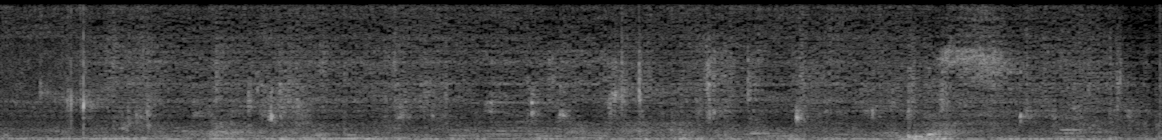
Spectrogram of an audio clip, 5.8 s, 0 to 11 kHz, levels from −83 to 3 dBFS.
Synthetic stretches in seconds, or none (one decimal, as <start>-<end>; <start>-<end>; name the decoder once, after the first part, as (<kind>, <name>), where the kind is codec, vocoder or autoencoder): 0.0-5.8 (codec, SNAC)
